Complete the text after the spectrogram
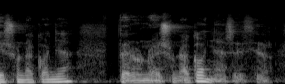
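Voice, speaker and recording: A normal speaking voice moves along at a moderate pace. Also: man. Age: 60s. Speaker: stage actor. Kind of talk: post-show talkback. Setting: theatre with audience.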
